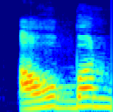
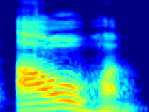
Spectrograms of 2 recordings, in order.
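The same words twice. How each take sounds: First: আহ্বান as "ahubban", with doubled b; wrong pronunciation. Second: আহ্বান as "aobhan", single aspirated bh; correct pronunciation. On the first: Teacher rejecting a non-word, mispronounced আহ্বান as "ahubban". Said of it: "বলে কোনো শব্দ নাই". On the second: Teacher giving the real word, correct আহ্বান as "aobhan". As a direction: glide through আহ্বান as "ao-bhan". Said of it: "শব্দটা হচ্ছে". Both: Shown as a demonstration.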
